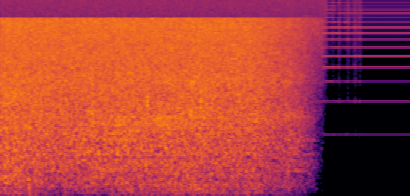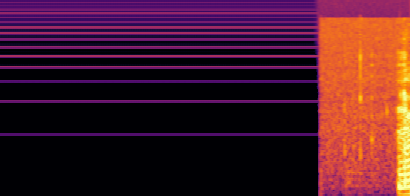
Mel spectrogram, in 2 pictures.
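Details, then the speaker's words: Normal vesicular breath sounds, stethoscope auscultation of the chest during mouth breathing a little deeper than normal: soft, low-pitched rustling airflow, mainly inspiratory, away from the large airways, then quiet. "véhiculaire est un bruit de faible intensité de timbre doux et de tonalité basse entendu dans l'ensemble de la cage thoracique à distance des grandes voies aériennes il est surtout perçue pendant l'inspiration"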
